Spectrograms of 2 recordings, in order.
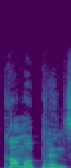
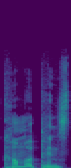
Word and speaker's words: Comeuppance: Comeuppance, I believe it's pronounced.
